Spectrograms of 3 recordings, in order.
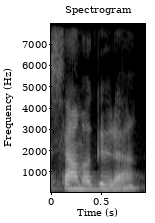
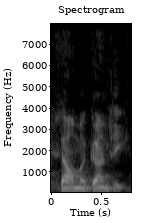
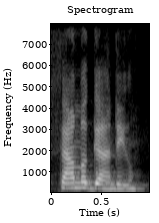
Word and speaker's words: Salmagundi: He is the founder and curator of American Masters, an annual art exhibition and sale at Salmaguda. How do you say it? Salmagundi. Salmagundi, be corrected here.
